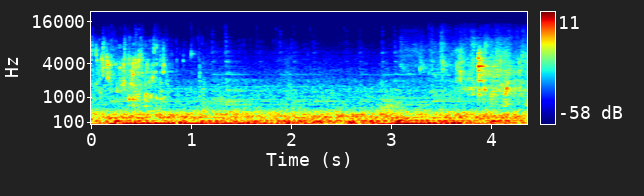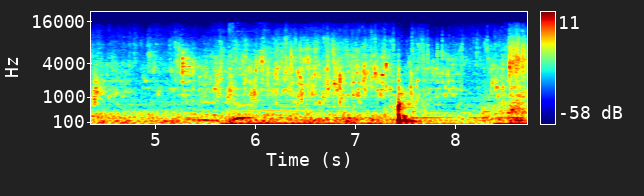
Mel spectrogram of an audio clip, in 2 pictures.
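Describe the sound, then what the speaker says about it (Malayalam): Water splashes and trickles steadily over a new clay pot being rinsed, a close, continuous wet pouring sound with a few sharper knocks. "ഇനി നമുക്കിതിനെ നന്നായിട്ട് നല്ല വെള്ളത്തിൽ കഴുകിയെടുക്കണം"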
